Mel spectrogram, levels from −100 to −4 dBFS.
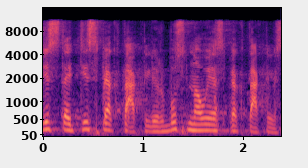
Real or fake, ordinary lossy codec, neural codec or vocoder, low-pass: real; AAC, 48 kbps; none; 10.8 kHz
